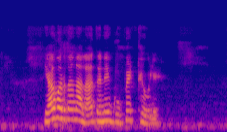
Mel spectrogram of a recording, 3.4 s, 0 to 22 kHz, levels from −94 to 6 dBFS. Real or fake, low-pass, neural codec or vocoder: fake; 10.8 kHz; autoencoder, 48 kHz, 128 numbers a frame, DAC-VAE, trained on Japanese speech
